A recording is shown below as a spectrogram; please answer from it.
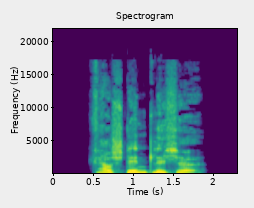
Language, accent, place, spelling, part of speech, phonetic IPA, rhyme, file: German, Germany, Berlin, verständliche, adjective, [fɛɐ̯ˈʃtɛntlɪçə], -ɛntlɪçə, De-verständliche.ogg
- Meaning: inflection of verständlich: 1. strong/mixed nominative/accusative feminine singular 2. strong nominative/accusative plural 3. weak nominative all-gender singular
